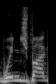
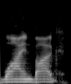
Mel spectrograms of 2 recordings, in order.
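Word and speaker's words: Whingebag: So whinge bag is like British slang, and it just means someone that complains a lot, which is true. I am a whinge bag, 100%. But yeah, a lot of people struggled to pronounce it. It was coming back with wine bag. I think one guy actually called me at one point, which was interesting.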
